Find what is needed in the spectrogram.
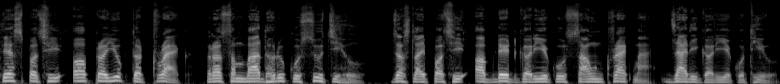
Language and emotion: Nepali, neutral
